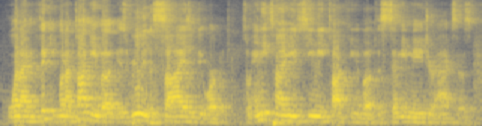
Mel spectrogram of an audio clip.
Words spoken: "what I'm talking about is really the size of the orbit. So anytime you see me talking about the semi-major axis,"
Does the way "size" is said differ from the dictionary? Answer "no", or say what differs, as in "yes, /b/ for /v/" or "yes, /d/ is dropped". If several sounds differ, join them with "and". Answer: no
